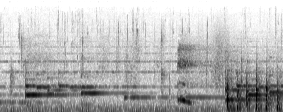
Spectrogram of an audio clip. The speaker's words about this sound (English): She dunks her head into the basin full of water.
